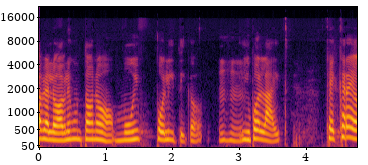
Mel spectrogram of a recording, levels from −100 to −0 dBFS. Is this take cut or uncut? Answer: cut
